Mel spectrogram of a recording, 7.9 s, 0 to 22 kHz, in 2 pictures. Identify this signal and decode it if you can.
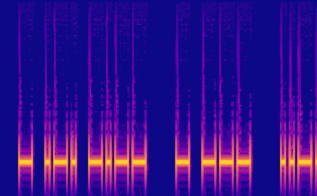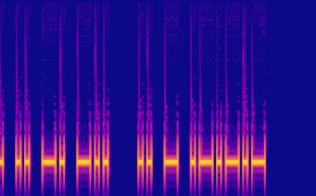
Morse code, heard as a keyed tone, about 22 wpm, 700 Hz. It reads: TRY TO FIND IT.
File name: practice / 22wpm / Sentences with 2-Word Phrases - 22wpm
